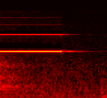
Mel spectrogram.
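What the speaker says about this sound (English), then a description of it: "it again triggers the alarm, even though this is the right password." A CCTV system alarm set off by a login attempt gives a loud, sustained electronic alarm tone that stops abruptly, leaving faint room noise.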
